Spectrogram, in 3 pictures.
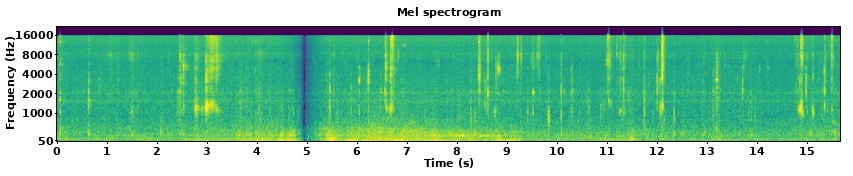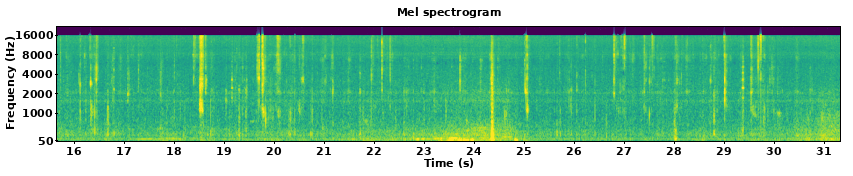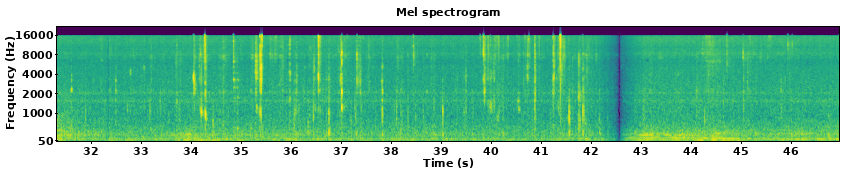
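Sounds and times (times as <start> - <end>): wet chewing of fries: 2.3 - 4.7, 5.4 - 30.6, 32.4 - 42.4.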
